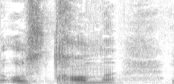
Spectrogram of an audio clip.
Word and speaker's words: Ostrom: Et puis vous abordez, aussi les travaux de d'Elinor Orstrom qui a été je prononce mal, Ostrom,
